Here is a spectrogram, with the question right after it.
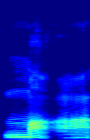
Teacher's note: And the third is like ma, like ma. You go down and up. So ma is a horse.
